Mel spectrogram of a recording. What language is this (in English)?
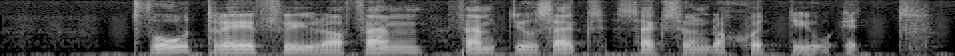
Swedish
